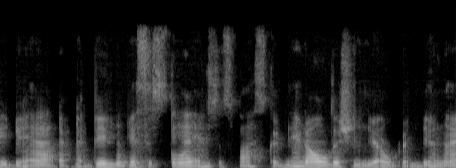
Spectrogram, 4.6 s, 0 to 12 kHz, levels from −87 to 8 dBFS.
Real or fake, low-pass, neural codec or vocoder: fake; 9.9 kHz; autoencoder, 22.05 kHz, a latent of 192 numbers a frame, VITS, trained on one speaker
